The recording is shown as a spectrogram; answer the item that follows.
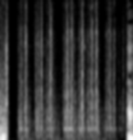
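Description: A rapid run of light clicks, roughly eight to ten a second, that starts and stops abruptly. A woman says "hey" right at the end.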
